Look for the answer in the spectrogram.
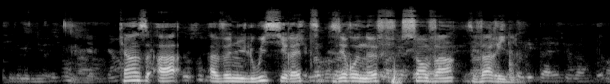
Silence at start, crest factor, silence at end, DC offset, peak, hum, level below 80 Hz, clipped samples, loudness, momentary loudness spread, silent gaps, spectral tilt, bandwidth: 0.2 s; 16 dB; 0 s; under 0.1%; 0 dBFS; none; -46 dBFS; under 0.1%; -15 LUFS; 20 LU; none; -4 dB/octave; 14.5 kHz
